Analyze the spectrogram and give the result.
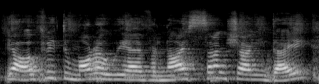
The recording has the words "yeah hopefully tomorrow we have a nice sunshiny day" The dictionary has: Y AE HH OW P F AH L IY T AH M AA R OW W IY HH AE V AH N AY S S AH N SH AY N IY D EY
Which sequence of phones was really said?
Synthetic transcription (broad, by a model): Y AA HH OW F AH L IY T AH M AA R OW W IY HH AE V AH N AY S S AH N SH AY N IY D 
